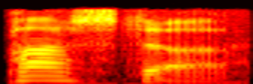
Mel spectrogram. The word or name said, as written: pasta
